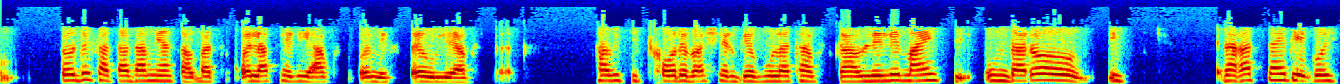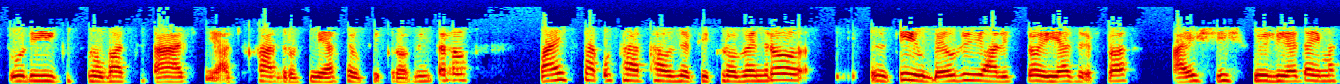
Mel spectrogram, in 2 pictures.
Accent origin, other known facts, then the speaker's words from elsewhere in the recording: Batumi, Adjara, Georgia; moved away; ქალაქში გავიზარდე, ბათუმში გავიზარდე და დღეში სამჯერ დაბხულობით სულ თითქმის ზღვაზე ვიყავით, იმიტომ რომ ძალიან ახლოს ვცხოვრობ დაბერ ცენტრში ქალაქში.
